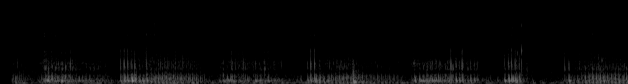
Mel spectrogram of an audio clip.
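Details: Domestic cat purring, recorded 22 May 2018; a low, steady rumble swells and fades with each breath roughly every second, heard close up in a quiet setting with no other sounds.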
